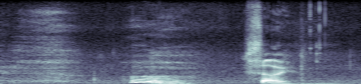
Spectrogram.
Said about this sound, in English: Never good to yawn right before you say one of the interesting things.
